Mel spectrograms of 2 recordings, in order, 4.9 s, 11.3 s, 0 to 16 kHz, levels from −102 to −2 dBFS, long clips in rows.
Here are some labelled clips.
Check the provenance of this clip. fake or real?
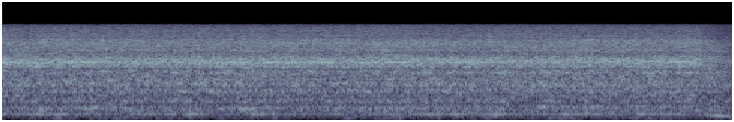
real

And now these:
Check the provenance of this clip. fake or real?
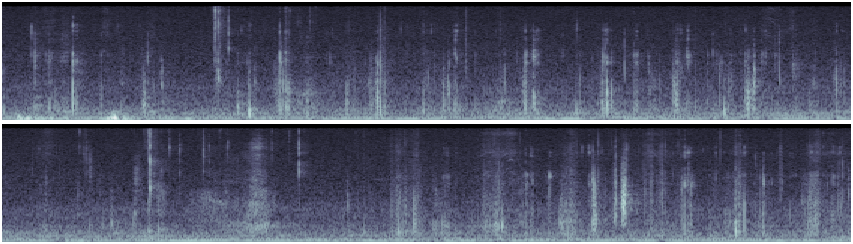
real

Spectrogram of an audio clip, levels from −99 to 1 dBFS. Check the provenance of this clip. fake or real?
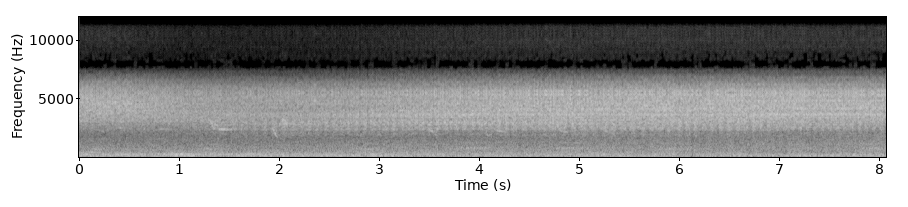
fake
